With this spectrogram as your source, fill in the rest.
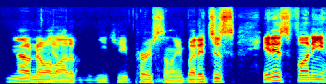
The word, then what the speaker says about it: Nietzsche: moment of teenage connection where he corrects his pronunciation. It's Nietzsche.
